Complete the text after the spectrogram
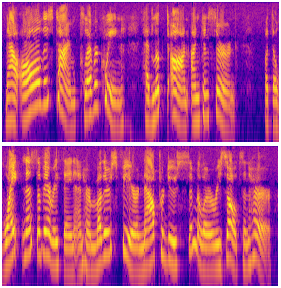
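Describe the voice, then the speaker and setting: A woman reading a true mission story aloud in calm, measured storytelling narration. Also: medium pitch, low-quality recording. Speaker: audiobook reader.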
